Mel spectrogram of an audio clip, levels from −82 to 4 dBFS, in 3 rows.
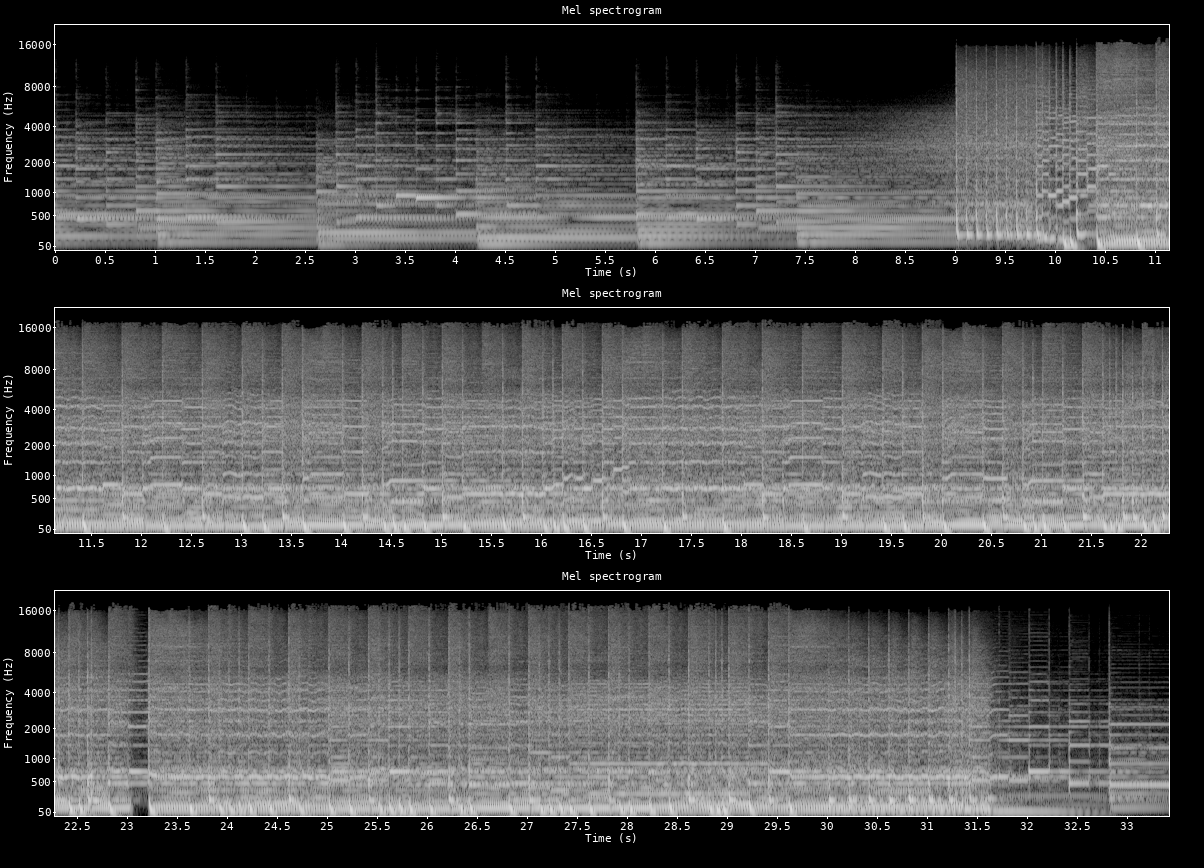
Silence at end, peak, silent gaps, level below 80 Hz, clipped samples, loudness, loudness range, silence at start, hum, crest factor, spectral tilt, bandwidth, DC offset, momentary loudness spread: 0 s; 0 dBFS; none; -26 dBFS; under 0.1%; -15 LUFS; 11 LU; 0 s; none; 16 dB; -4 dB/octave; 18 kHz; under 0.1%; 12 LU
